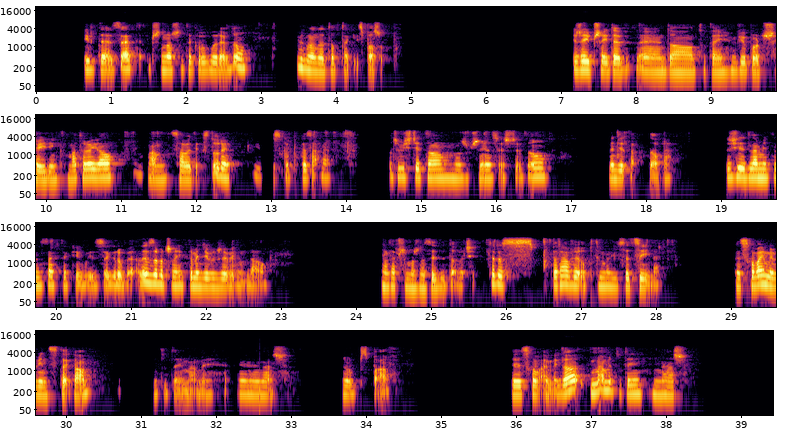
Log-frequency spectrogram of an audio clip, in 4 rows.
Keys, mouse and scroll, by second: 2.0-3.1 middle drag, 3.1 Tab, 6.5-7.5 middle drag, 10.7-13.2 middle drag, 13.6 Tab, 15.4 g, 17.5 Tab, 22.3-28.2 middle drag, 26.4 n, 28.9-32.7 right drag, 32.7-35.2 drag, 34.7 middle click, 35.2 click, 35.7-36.4 drag, 36.4-38.1 middle drag, 36.4-37.9 right drag, 38.6 click, 39.1-39.4 drag.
